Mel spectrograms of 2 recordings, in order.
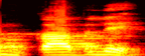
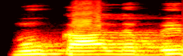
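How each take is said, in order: First: The b sound comes before the l. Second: The l sound comes before the b. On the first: The speaker calls it right. "क्या होता है?" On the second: The speaker calls it wrong. "नहीं होता"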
